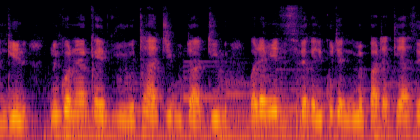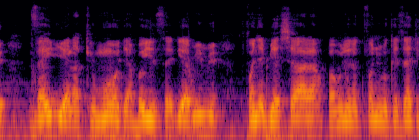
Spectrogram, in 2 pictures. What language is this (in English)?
Swahili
